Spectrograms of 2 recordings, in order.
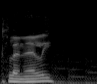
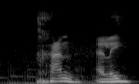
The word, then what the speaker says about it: Llanelli: Carmarthen Town, if you care about your Welsh football, 1-0 up against Llanelli. Llanelli, I'm led to believe.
